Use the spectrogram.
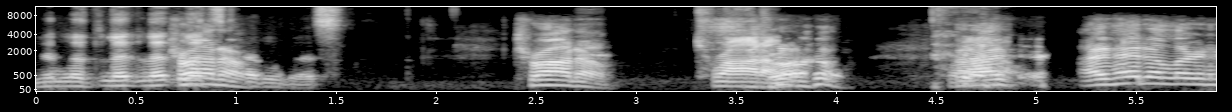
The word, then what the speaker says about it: Toronto: So the second T is silent, such like in the city that I live in, Atlanta. So yes. People think it's Atlanta. No, it's Atlanta. Double N. Atlanta. That's right.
